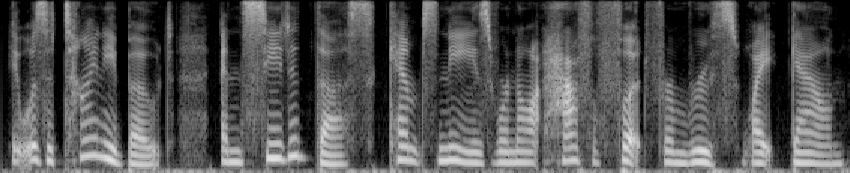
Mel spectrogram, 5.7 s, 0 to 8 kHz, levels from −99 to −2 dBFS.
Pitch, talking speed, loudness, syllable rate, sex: 200 Hz, 200 wpm, -20 LUFS, 4.5 syllables/s, female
